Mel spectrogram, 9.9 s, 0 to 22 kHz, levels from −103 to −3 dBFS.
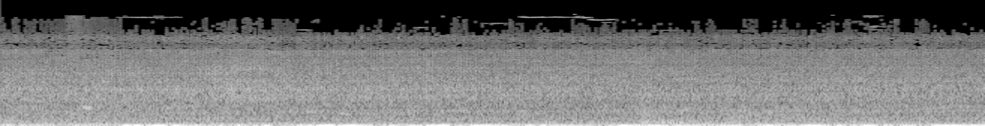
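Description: From 1.61 s to 9.02 s, a short click repeats every 2.46 s, about four times in all. These are clock drift buffer slips. Two clocks likely disagree by roughly 500 ppm, so a small block of samples is dropped or repeated.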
